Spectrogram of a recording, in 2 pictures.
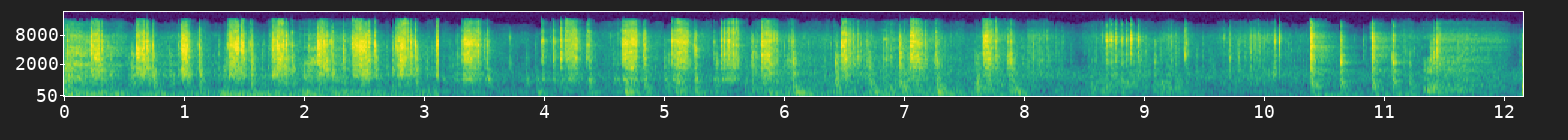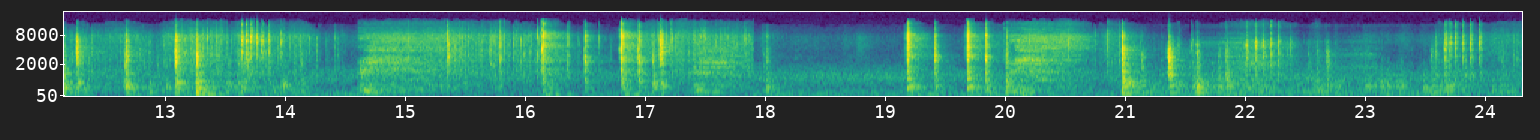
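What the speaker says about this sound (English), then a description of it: "Now we're finally bolting things up." A hand ratchet tightens bolts on a car's sway bar and end links, long runs of rapid close clicking that speed up and pause between strokes, with short breaks and faint background voices.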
